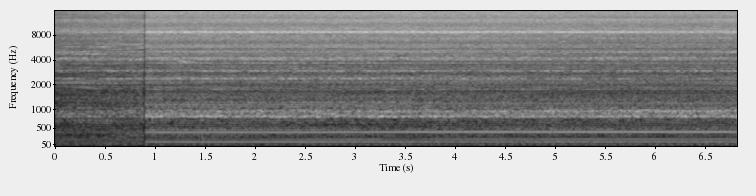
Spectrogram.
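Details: Newly installed, upgraded heat pump with anti-surge protector: a click, then a steady, even hum with faint whirr, no surges or rattles; barely audible, normal operation.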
